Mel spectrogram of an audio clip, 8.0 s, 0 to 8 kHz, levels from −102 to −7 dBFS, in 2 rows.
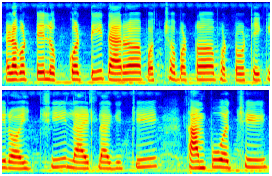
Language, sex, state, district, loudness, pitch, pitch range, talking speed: Odia, female, Odisha, Khordha, -19 LUFS, 240 Hz, 220-255 Hz, 90 wpm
